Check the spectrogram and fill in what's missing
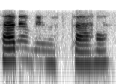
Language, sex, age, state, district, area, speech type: Hindi, female, 30-45, Bihar, Samastipur, rural, conversation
